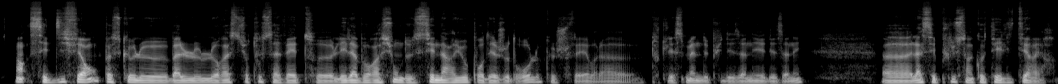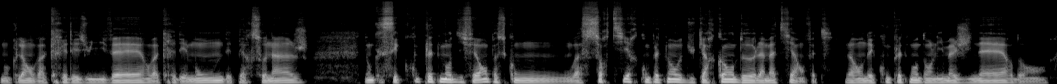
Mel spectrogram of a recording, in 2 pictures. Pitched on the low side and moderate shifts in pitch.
Yes: very low, 90 Hz; average, 3.2 semitones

